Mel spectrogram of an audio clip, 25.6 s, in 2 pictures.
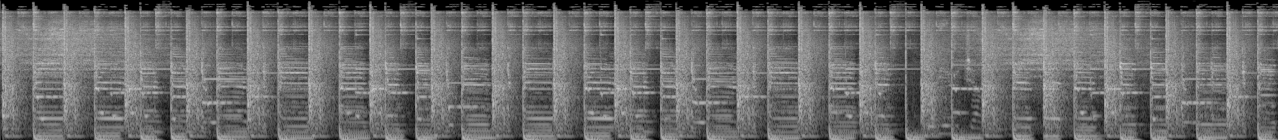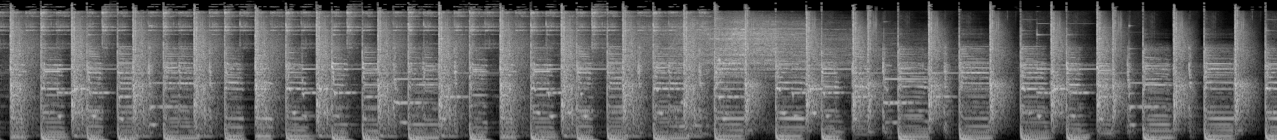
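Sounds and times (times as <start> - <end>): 
upbeat happy kids indie rock music: 0.0 - 25.5.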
